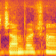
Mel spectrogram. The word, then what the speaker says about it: Jumbotron: Is it the Jumbotron?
